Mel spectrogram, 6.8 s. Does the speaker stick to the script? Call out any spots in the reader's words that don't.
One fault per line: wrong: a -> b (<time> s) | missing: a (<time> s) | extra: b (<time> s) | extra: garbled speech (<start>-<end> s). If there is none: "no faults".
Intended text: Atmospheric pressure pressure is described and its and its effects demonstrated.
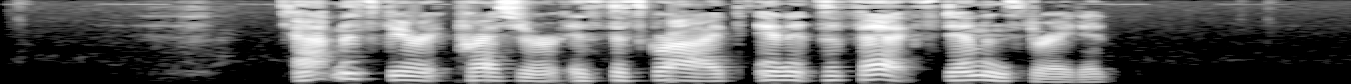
missing: pressure (2.8 s)
missing: and its (4.1 s)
